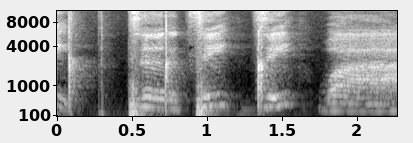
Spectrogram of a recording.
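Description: A woman's voice making short vocal sounds that are not words, with two sharp hits, such as hand claps, about half a second apart near the middle.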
